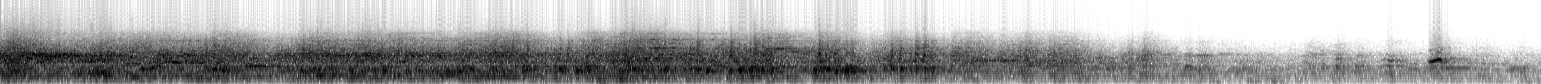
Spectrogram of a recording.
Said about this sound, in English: Oh, my goodness, we hit Mr. Freeman's car.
